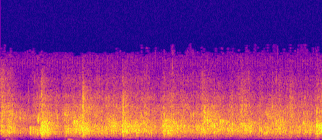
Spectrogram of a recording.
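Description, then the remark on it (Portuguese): An audience applauding, a steady, dense wash of many hands clapping at once, sustained at an even loudness throughout with no speech over it. “Pode aplaudir, irmãos.”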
